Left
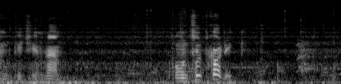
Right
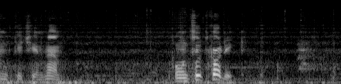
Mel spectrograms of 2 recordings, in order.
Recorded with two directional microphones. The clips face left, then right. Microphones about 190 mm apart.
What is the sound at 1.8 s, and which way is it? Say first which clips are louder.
Speech: right 6 dB; 20° right (ahead or behind).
